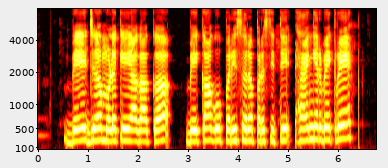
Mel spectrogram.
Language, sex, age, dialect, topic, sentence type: Kannada, female, 18-24, Dharwad Kannada, agriculture, question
